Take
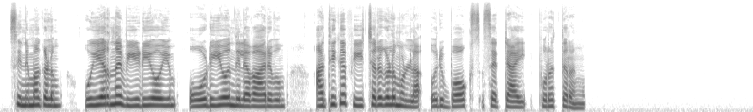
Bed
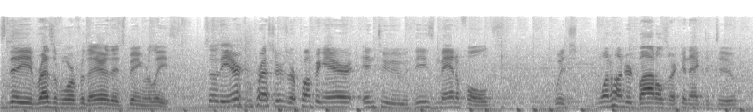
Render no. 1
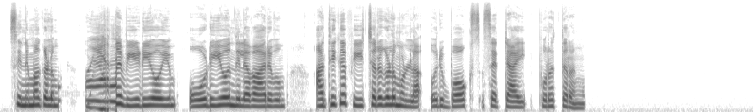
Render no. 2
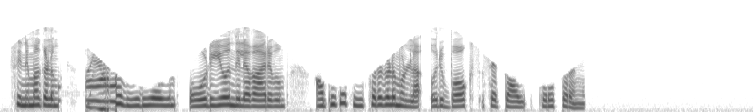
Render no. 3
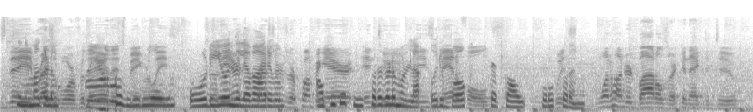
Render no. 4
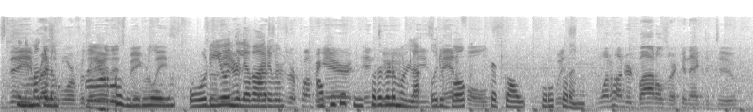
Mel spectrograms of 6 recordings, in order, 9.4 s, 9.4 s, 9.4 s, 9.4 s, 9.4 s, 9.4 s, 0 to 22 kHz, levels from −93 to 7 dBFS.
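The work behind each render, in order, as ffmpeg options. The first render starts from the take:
-filter_complex "[0:a]asettb=1/sr,asplit=3[a][b][c];[a]atrim=end=0.724[d];[b]atrim=start=0.72:end=1.45,asetpts=PTS-STARTPTS,afade=t=in:d=0.004:c=qsin,afade=t=out:st=0.726:d=0.004:c=qsin,aeval=exprs='val(0)*sin(2*PI*660*n/s)':c=same[e];[c]atrim=start=1.446[f];[d][e]acrossfade=d=0.004:c1=hsin:c2=qsin[g];[g][f]acrossfade=d=0.004:c1=qsin:c2=hsin"
-af "afftfilt=real='re*lt(b*sr/1024,870*pow(7900/870,0.5+0.5*sin(2*PI*0.41*pts/sr)))':imag='im*lt(b*sr/1024,870*pow(7900/870,0.5+0.5*sin(2*PI*0.41*pts/sr)))':win_size=1024:overlap=0.75"
-filter_complex "[1:a]volume=-9dB[a];[0:a][a]amix=inputs=2:normalize=0"
-af "volume=7dB"

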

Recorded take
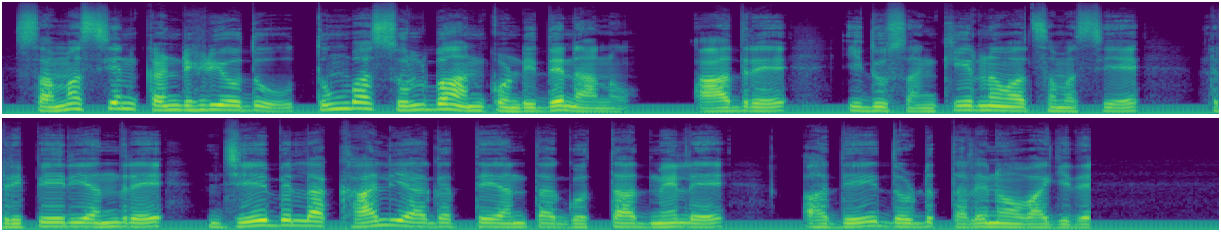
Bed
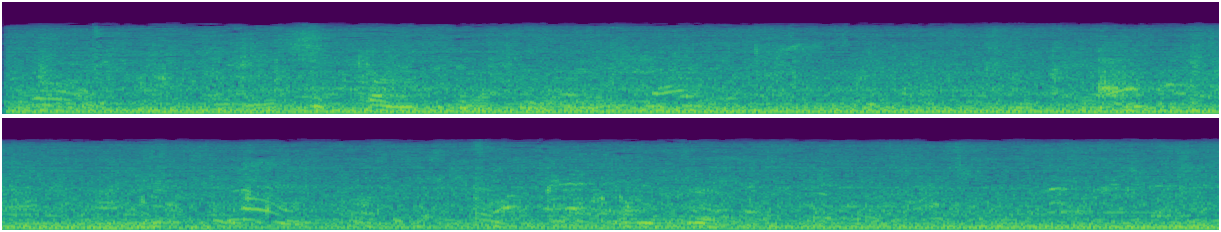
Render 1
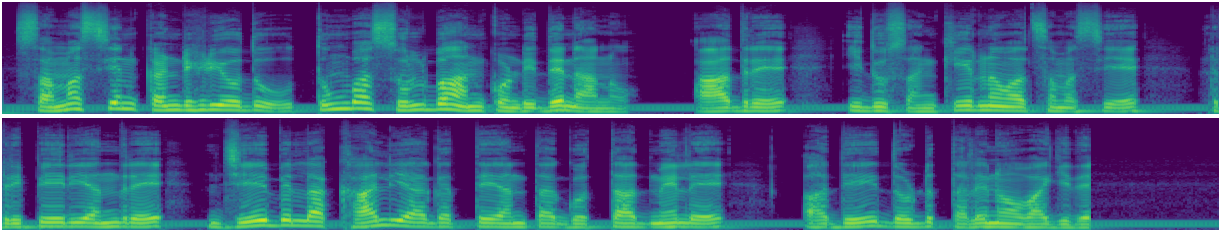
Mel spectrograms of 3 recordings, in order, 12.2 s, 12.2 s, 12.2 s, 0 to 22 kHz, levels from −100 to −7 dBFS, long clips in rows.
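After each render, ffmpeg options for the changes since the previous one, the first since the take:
-af "bandreject=f=60:t=h:w=4,bandreject=f=120:t=h:w=4"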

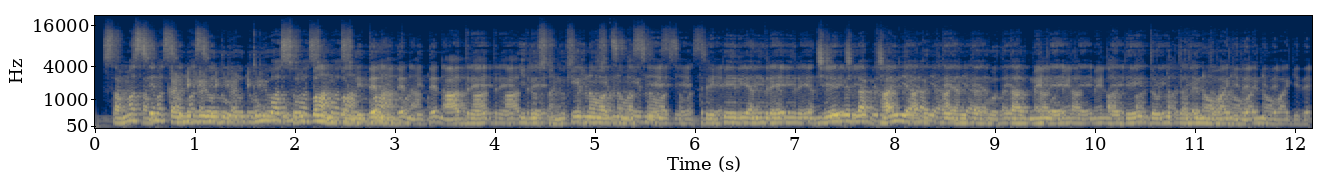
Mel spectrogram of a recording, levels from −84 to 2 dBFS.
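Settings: -filter_complex "[0:a]asplit=2[a][b];[b]adelay=22,volume=-10.5dB[c];[a][c]amix=inputs=2:normalize=0,asplit=2[d][e];[e]aecho=0:1:63|96|280|601:0.299|0.119|0.531|0.531[f];[d][f]amix=inputs=2:normalize=0"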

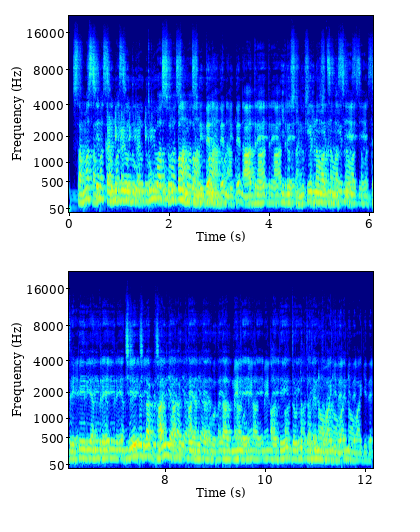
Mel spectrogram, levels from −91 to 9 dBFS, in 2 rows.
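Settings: -af "volume=-9.5dB"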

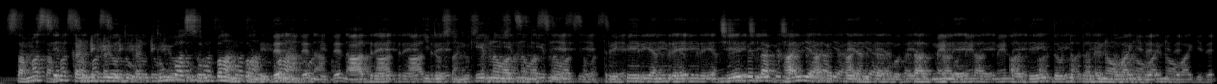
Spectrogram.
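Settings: -filter_complex "[0:a]asettb=1/sr,asplit=3[a][b][c];[a]atrim=end=2.014[d];[b]atrim=start=2.01:end=2.66,asetpts=PTS-STARTPTS,afade=t=in:d=0.004:c=qsin,afade=t=out:st=0.646:d=0.004:c=qsin,lowpass=f=1.5k:p=1[e];[c]atrim=start=2.656[f];[d][e]acrossfade=d=0.004:c1=hsin:c2=qsin[g];[g][f]acrossfade=d=0.004:c1=qsin:c2=hsin"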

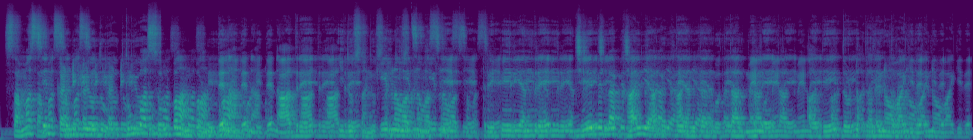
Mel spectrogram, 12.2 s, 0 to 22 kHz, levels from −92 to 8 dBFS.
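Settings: -af anull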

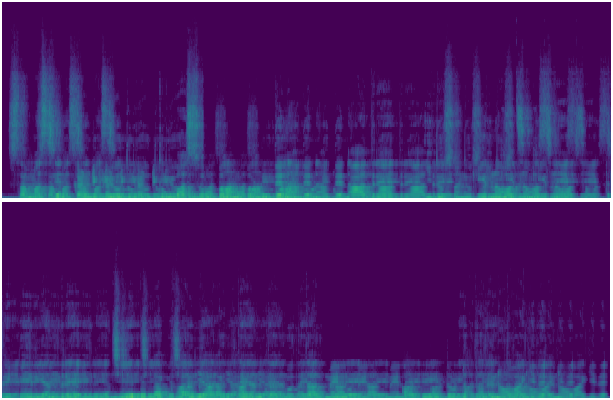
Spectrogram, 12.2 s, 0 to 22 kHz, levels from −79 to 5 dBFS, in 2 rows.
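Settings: -filter_complex "[0:a]asettb=1/sr,asplit=3[a][b][c];[a]atrim=end=5.474[d];[b]atrim=start=5.47:end=6.36,asetpts=PTS-STARTPTS,afade=t=in:d=0.004:c=qsin,afade=t=out:st=0.886:d=0.004:c=qsin,highpass=220[e];[c]atrim=start=6.356[f];[d][e]acrossfade=d=0.004:c1=hsin:c2=qsin[g];[g][f]acrossfade=d=0.004:c1=qsin:c2=hsin,asettb=1/sr,asplit=3[h][i][j];[h]atrim=end=6.954[k];[i]atrim=start=6.95:end=7.95,asetpts=PTS-STARTPTS,afade=t=in:d=0.004:c=qsin,afade=t=out:st=0.996:d=0.004:c=qsin,equalizer=f=1.6k:w=1.6:g=-12.5[l];[j]atrim=start=7.946[m];[k][l]acrossfade=d=0.004:c1=hsin:c2=qsin[n];[n][m]acrossfade=d=0.004:c1=qsin:c2=hsin,asettb=1/sr,asplit=3[o][p][q];[o]atrim=end=9.344[r];[p]atrim=start=9.34:end=10.66,asetpts=PTS-STARTPTS,afade=t=in:d=0.004:c=qsin,afade=t=out:st=1.316:d=0.004:c=qsin,highpass=100,lowpass=2.8k[s];[q]atrim=start=10.656[t];[r][s]acrossfade=d=0.004:c1=hsin:c2=qsin[u];[u][t]acrossfade=d=0.004:c1=qsin:c2=hsin"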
